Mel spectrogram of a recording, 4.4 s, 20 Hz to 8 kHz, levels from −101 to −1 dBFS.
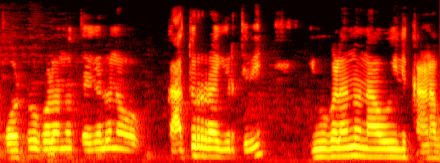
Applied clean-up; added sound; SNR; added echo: classical method log-MMSE.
